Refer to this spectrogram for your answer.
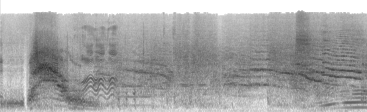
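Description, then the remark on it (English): A mountain lion roars and snarls in a loud scuffle with a man, with wavering growls, grunts and thrashing noise churning continuously for several seconds before easing slightly. “Mountain lion's tied up out front. I'll be right back. Come here, you mountain lion.”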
